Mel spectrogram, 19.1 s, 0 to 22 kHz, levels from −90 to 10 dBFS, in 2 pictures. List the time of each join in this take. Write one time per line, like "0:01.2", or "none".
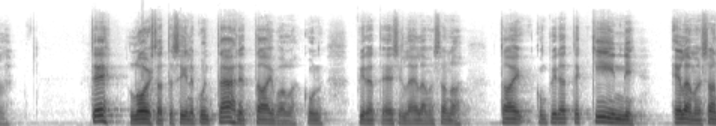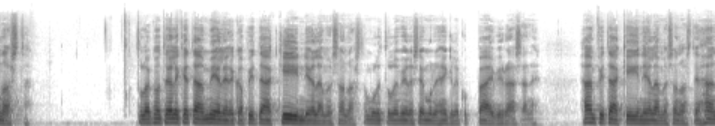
none

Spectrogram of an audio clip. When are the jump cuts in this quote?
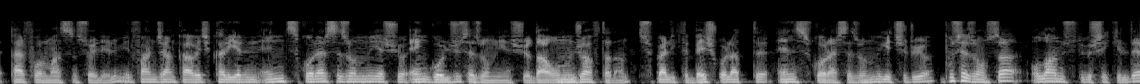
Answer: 0:07.8
0:09.4

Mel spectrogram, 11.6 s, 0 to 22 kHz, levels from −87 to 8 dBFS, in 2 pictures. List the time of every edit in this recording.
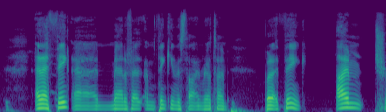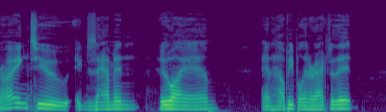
0:01.0
0:05.5

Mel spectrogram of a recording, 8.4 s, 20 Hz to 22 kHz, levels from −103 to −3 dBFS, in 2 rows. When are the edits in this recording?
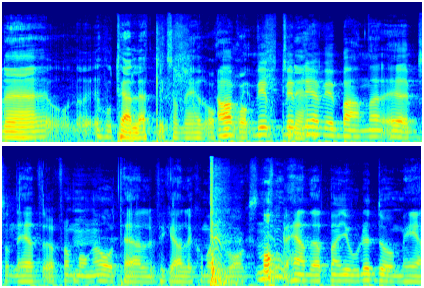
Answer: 0:04.2
0:07.0

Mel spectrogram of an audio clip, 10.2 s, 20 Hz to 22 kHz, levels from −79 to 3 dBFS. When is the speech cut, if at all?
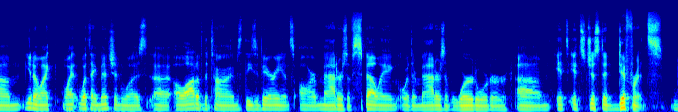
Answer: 0:07.7

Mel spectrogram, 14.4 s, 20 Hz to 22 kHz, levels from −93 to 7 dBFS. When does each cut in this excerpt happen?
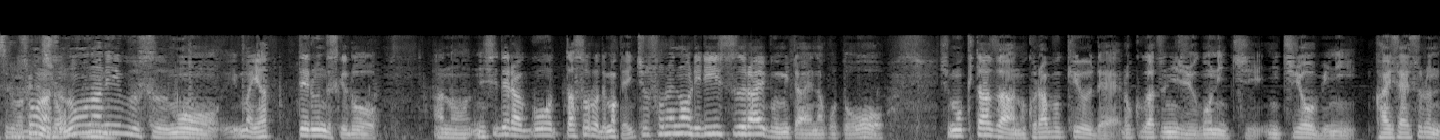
0:06.2

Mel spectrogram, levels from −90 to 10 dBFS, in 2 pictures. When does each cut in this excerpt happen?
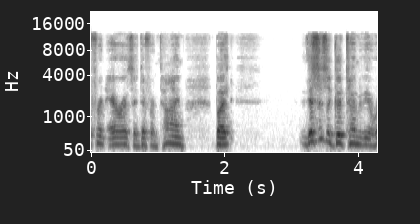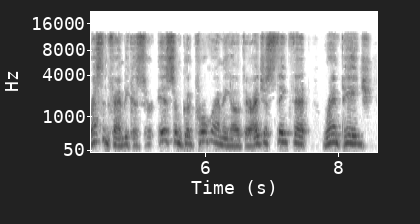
none

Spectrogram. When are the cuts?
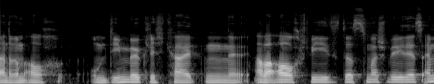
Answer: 0:02.5

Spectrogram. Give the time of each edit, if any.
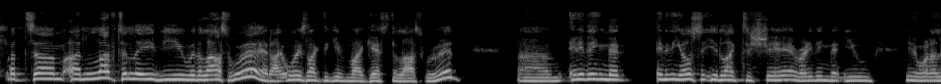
none

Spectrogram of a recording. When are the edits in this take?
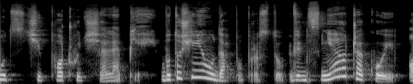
none

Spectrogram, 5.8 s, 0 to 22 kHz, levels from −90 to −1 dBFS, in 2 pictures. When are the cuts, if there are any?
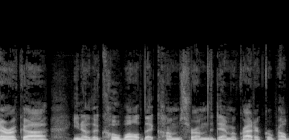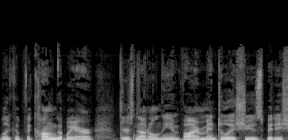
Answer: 0:03.5

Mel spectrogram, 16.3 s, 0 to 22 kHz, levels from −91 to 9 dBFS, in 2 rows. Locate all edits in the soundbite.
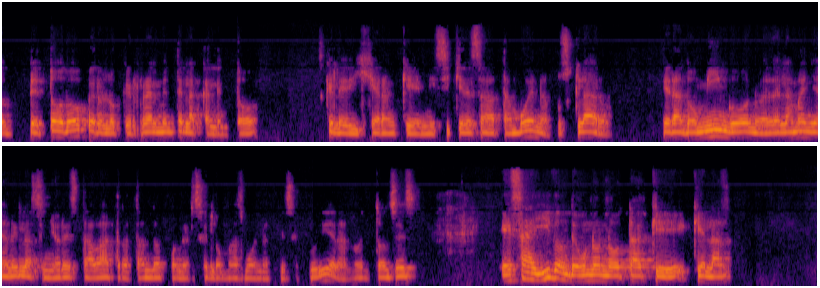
none

